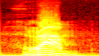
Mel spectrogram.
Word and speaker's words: RAM: random access memory and this random access memory is normally pronounced as ram ram at times may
